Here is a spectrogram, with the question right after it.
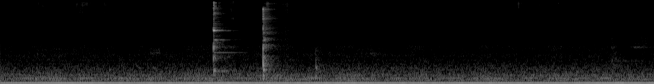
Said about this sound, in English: Let's add our scoops of ice cream.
